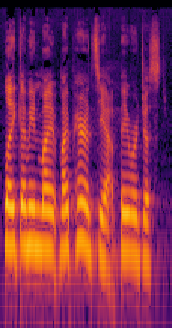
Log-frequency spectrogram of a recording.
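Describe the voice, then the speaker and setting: A young woman chatting as a podcast guest, bubbly and quick, with many fillers and restarts. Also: on the high side, fairly even intonation, mellow. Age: young adult. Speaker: guest actor. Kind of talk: casual podcast chat.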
